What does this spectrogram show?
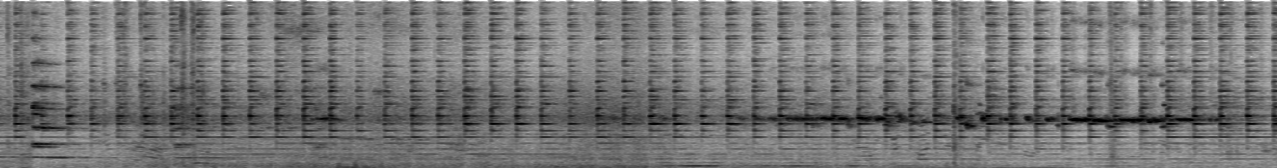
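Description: Train rolling past close by: rapid, even clicking of the wheels over the rail joints, about seven a second, over a low rumble, with a thin high wheel squeal that grows stronger in the second half.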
